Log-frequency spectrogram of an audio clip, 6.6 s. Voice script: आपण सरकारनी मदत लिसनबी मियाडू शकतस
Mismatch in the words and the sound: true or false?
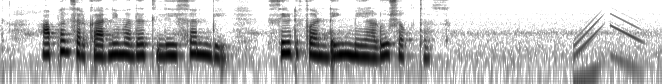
true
